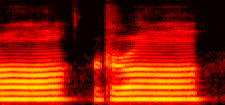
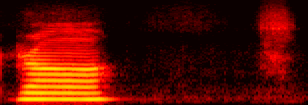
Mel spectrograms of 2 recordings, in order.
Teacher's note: জিহ্বার আগার উল্টা পিঠ তার বরাবর উপরের তালুর সঙ্গে লাগাইয়া উচ্চারিত হয় র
